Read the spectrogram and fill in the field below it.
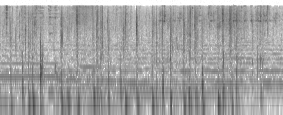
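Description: Hooves clip-clop at a steady, brisk rhythm as a horse is ridden through a dark forest in the video game Kingdom Come, the footfalls close and moderately quiet over faint background ambience.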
